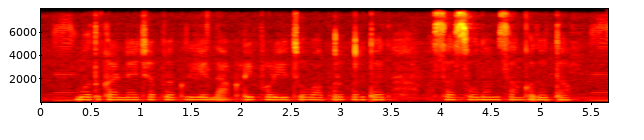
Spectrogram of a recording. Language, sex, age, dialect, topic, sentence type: Marathi, female, 25-30, Southern Konkan, agriculture, statement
